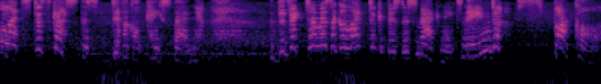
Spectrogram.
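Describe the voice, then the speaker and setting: A female-sounding, put-on character voice pitched extremely high for a woman, theatrical at a moderate pace. Long, frequent pauses break it up over loud background noise. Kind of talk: comic overacting. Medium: video game. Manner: theatrical, flowery phrasing.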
